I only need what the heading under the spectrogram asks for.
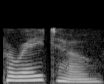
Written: Pareto

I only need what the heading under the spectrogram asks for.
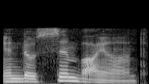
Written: endosymbiont

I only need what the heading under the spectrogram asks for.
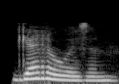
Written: ghettoism

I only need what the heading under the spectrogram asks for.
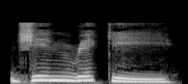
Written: gin rickey

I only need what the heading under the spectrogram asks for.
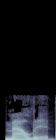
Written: mawlid

